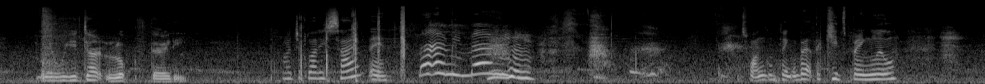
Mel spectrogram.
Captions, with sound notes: Yeah, well, you don't look 30. Why'd you bloody say it, then? Mummy! Mummy! (Laughs) That's one good thing about the kids being little.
